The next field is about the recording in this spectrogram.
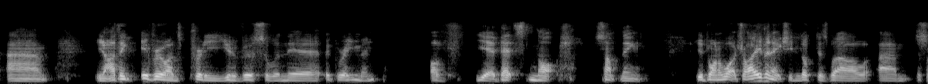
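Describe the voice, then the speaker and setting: A man with a New Zealand accent talks sport in a casual, conversational way. His voice sits on the low side, and the recording is dry and a little dull. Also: a little mellow, breathy edge, no room sound. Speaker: sports podcast panelist.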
